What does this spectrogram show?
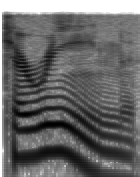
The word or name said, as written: terrene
